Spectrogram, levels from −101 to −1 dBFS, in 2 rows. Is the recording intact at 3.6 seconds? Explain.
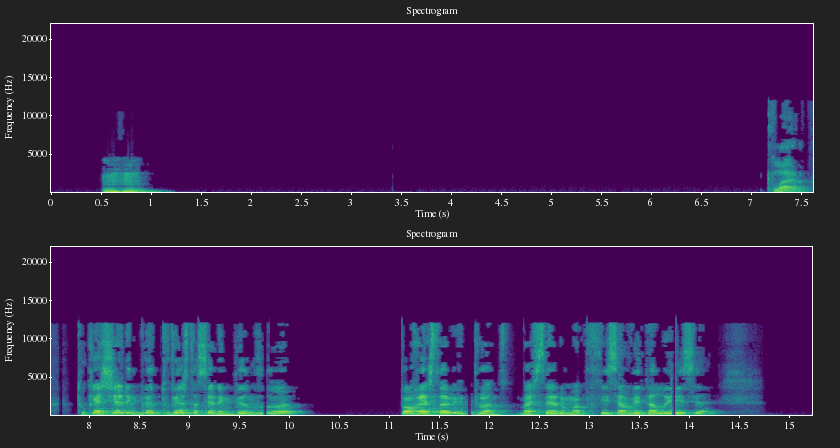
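No, there's a gap at a join of encoded pieces from 3.60 to 3.65 s. Untrimmed encoder padding leaves a 43 ms hole in the speech.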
